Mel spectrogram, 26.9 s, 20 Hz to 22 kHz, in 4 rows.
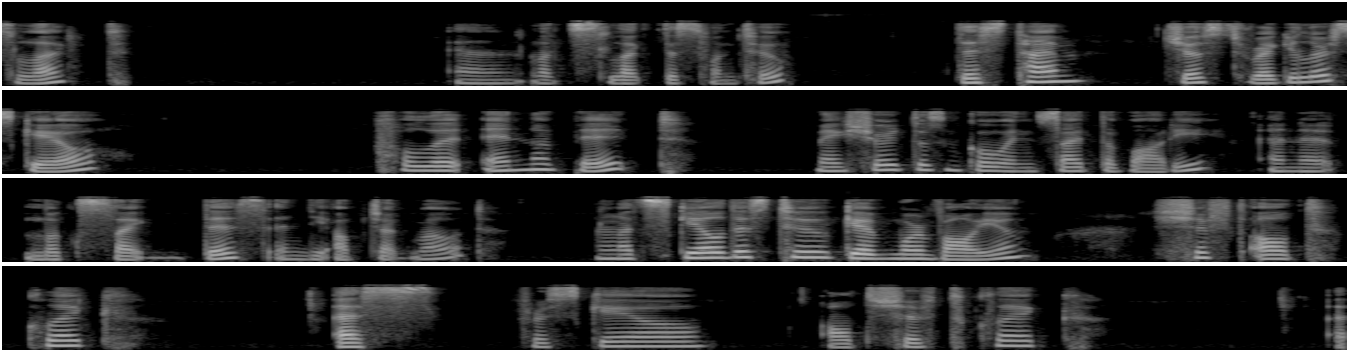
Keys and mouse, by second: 5.9 s, 13.0 Tab, 13.2 click, 14.4-15.4 drag, 15.4 middle click, 20.0 alt+shift+click, 21.7 s, 24.1 ctrl+alt+shift+z, 26.6 s.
